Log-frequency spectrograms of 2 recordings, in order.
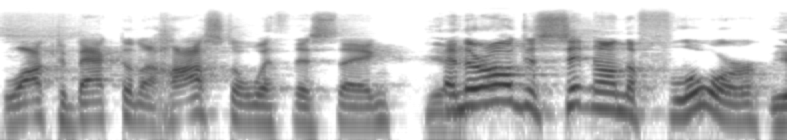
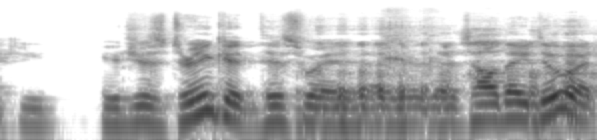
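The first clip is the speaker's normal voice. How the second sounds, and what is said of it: Imitates another person's voice, Dracula-like. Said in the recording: “That's an accurate impression. ... That's a very good impression. ... Sounded like Dracula. ... That did sound like Mikkel”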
